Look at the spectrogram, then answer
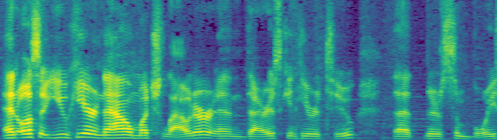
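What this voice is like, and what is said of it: Usual voice. Nothing is said of it.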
